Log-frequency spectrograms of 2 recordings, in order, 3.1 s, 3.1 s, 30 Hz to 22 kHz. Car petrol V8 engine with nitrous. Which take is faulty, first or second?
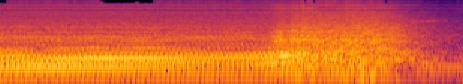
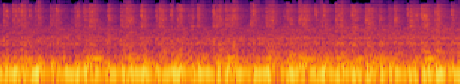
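first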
